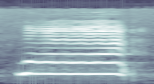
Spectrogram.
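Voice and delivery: a very high, hammed-up "What?"; mock astonished squeal. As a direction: act stunned by the discovery, way up high. Feigned astonishment at the eight.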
